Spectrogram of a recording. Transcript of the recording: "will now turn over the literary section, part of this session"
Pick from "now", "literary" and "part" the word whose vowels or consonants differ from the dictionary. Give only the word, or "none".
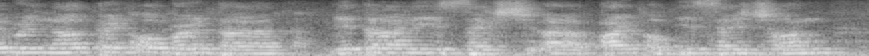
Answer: literary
